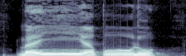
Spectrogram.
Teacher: Panjangnya adalah 2 harokat. Panjangnya adalah 2 harokat gunnahnya tersebut. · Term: idgham naqis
